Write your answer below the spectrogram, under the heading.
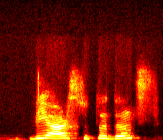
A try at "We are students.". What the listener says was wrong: Okay, very good.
